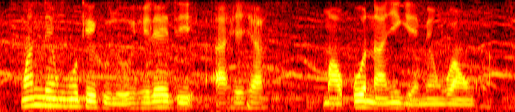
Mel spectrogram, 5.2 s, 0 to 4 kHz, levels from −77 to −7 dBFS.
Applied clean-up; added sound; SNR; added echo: none; Toilet flush + Crowd; 12 dB; none.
